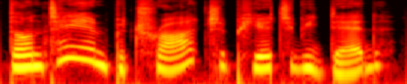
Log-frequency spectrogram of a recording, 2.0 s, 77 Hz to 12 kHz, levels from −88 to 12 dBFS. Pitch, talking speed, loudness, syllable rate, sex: 230 Hz, 205 wpm, -18 LUFS, 5.2 syllables/s, female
